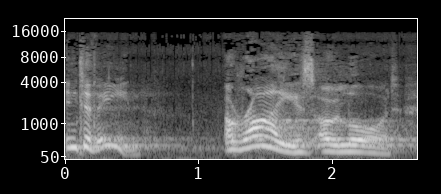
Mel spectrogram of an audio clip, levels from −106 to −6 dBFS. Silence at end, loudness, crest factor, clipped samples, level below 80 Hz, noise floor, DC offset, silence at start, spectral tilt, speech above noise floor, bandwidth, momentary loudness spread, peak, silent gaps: 0 s; -25 LUFS; 16 dB; under 0.1%; -70 dBFS; -52 dBFS; under 0.1%; 0 s; -4.5 dB/octave; 27 dB; 15.5 kHz; 12 LU; -10 dBFS; none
